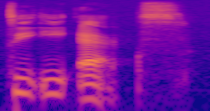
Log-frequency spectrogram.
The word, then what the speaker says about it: DeX: called the Samsung Dex station who the Samsung Dex like deex it rhymes with something else but it's the Samsung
